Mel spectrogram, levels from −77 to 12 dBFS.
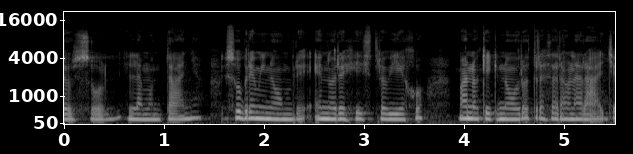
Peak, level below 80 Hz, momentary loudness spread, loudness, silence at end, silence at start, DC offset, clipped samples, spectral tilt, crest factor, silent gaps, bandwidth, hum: -10 dBFS; -60 dBFS; 7 LU; -28 LUFS; 0 s; 0 s; under 0.1%; under 0.1%; -5.5 dB/octave; 18 dB; none; 13.5 kHz; none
